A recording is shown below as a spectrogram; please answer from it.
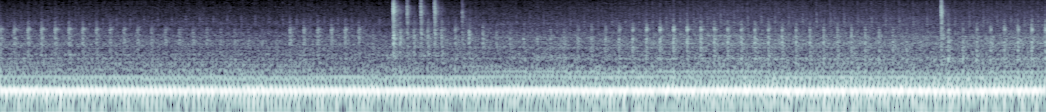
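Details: Dodge Stealth at idle: fast light valve tick over a deeper engine knock, attributed to a bent valve; crank sounds bad, engine smoking and oil pressure reading very high.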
